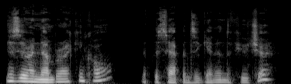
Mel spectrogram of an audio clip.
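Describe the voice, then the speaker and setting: A man's voice: medium pitch, sing-song, fast talker, dark tone, dry recording, clean studio sound. Man putting on a relentlessly cheerful candy shop woman. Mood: puzzled, insistent. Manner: annoyingly cheerful, rattling off lists. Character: cheerful chatty woman confectionery shopkeeper, naively argumentative.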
